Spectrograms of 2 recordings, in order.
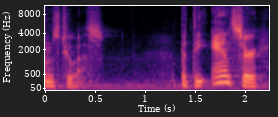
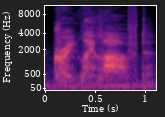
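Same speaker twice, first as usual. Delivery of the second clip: voiceless whisper; whispered divine tenderness; whispered Savior voice; 15 dB quieter than usual. Acted. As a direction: breathe it like a secret. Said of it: "hearing that from the Savior himself".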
